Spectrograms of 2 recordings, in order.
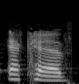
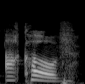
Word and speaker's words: Ekev: First of all, we say Ekev, but it is not Ekev in its true pronunciation. It is Akov. It's actually part of Jacob's name.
